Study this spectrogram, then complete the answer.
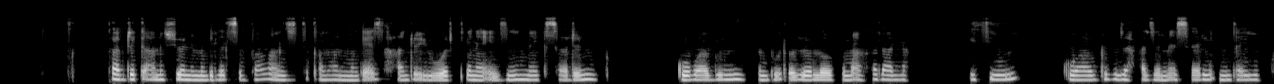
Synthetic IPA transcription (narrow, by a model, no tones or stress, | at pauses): kʰaβd̪ɐkʼːaʕanɐsijonɨmɨɡlɐt͡sʼɨbaχʼanzɨt̪ʰɐt̪ʼɐmanmɨɡa̰jɛ̰t͡sʼħad̪ɐ̰ʔɨ̰jːuwɔd̪kʼinajʔɨ̰zinajkʰɨ̥sad̪ɨn | ɡ̥oβaɡɨmnħɨmbut̪ʼozɐlːɐwobɨma̰ʔxɐlalːa | ʔɨt̪ʰiw | ɡ̥oβaɡɨbɨzɨħazɐmɐ̰ʔsɐɾiʔɨnt̪ʰajːɪba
